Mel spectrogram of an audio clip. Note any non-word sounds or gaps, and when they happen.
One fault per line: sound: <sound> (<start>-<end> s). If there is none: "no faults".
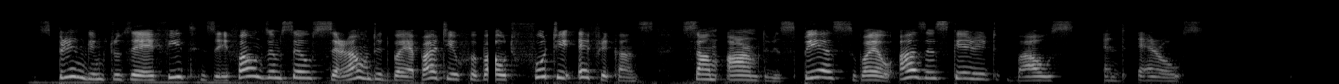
sound: dropout (4.9-5.0 s)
